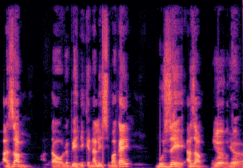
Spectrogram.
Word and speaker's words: Buzze: Malam ini bersama kita adalah saudara Azam atau lebih dikenali sebagai Buzair Azam. Ya, betul. Ya, Ui, kali pertama orang pronounce nama tu betul. Oh, Kali pertama. Sebab biasa orang buzzer.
